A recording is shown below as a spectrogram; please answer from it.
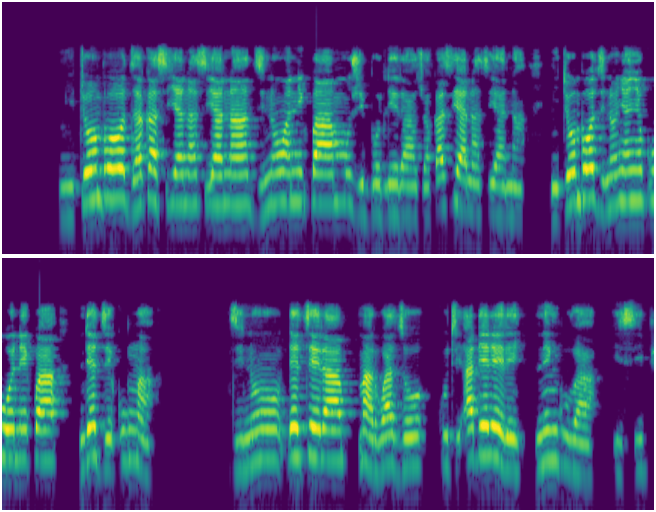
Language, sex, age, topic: Ndau, female, 36-49, health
